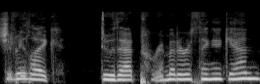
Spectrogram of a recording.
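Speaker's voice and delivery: whispering. Speaking in character while people fear the dragons nearby: whisper. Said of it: "and I'm gonna whisper".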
